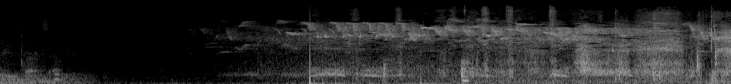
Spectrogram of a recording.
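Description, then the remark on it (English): After a couple of quiet seconds, a nightingale bursts into song from near the ground: a rich, continuous stream of bright trills and sharp whistled notes, steady until the end. “That's the nightingale.”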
